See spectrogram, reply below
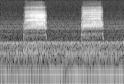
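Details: Wild barn owls, mother and father resting on their nest box while the nestlings are inside; two loud, rough hissing bursts about a second apart, the first stronger, over a steady mechanical hum.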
